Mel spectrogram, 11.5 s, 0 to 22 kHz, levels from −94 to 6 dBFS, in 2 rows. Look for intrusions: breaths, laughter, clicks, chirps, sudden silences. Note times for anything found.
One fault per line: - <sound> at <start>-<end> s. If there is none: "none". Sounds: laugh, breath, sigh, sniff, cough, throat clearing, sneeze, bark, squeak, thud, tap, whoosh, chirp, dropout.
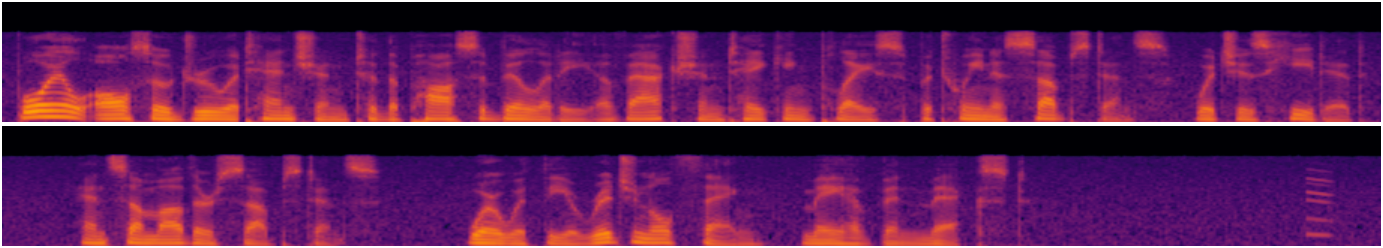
- chirp at 11.2-11.3 s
